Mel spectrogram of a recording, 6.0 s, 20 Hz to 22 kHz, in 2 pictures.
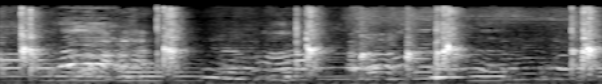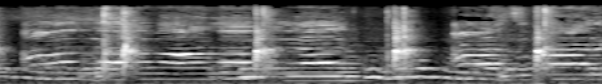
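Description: A woman singing an Ethiopian azmari song in a bending, ornamented line, over steady rhythmic handclaps about one every 0.7 seconds, with a masenqo (one-string bowed fiddle) accompanying.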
